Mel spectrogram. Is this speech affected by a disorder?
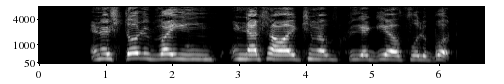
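Yes: cerebral palsy; cerebral palsy diagnosed as toddler, mainly affects speech and fine motor skills; speech primarily affected.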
